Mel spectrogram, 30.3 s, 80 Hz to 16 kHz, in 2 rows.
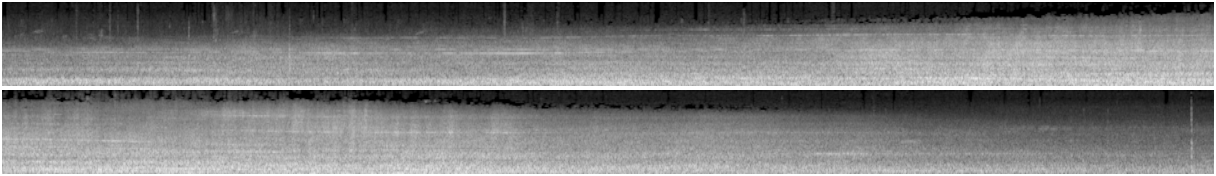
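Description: Airbus A320-200 jet airliner flying past low on approach with its gear down. Its engine noise swells, is loudest for about ten seconds in the middle, then fades away, with whining tones that fall in pitch as it passes.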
